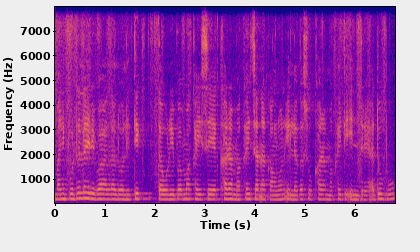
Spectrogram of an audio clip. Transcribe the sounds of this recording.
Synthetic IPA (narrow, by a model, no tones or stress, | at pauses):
mɐnipuɾdɐlɐjɾibɐlɐlolitik̚ | tɐwɾibɐmɐkʰajsekʰɐɾɐmɐkʰajt͡ʃɐt̚nɐkaŋlonḭlːɐɡɐsukʰɐɾɐmɐkʰajdiʔindɾeɐ̰dubu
